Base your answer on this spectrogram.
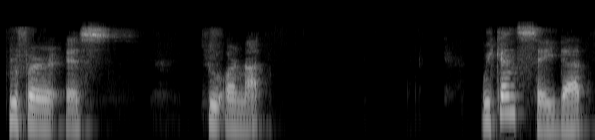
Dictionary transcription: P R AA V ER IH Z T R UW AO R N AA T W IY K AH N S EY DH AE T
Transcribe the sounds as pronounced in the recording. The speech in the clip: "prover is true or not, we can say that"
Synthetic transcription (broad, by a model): P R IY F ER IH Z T UW AO R N AA T W IY K AH N S EY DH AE T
